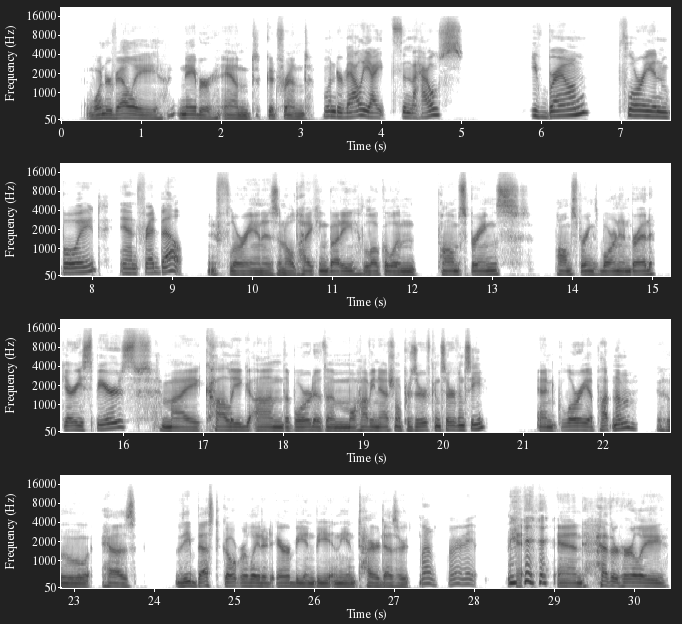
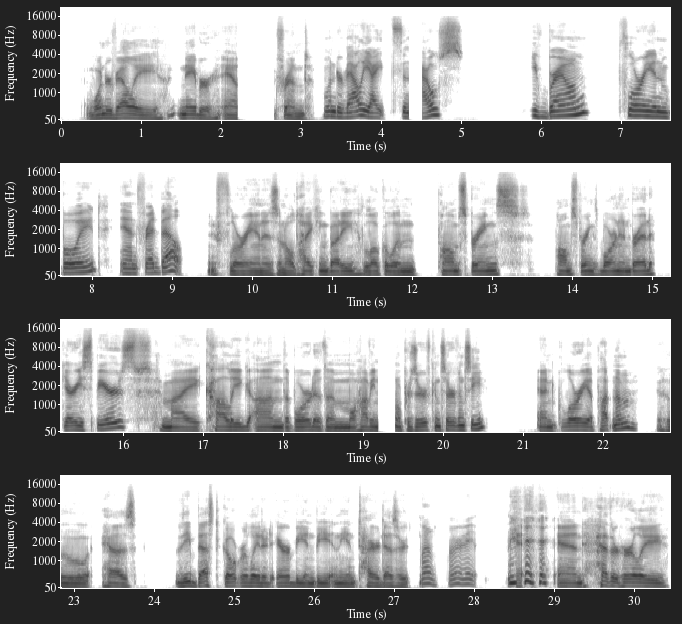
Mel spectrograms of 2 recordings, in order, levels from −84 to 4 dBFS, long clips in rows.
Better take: first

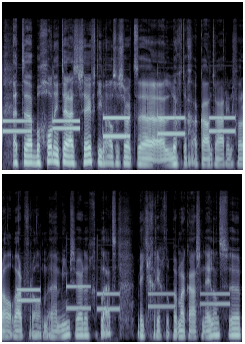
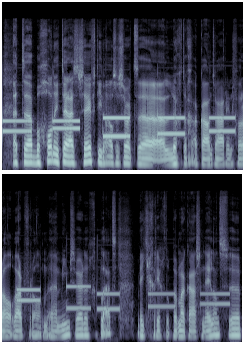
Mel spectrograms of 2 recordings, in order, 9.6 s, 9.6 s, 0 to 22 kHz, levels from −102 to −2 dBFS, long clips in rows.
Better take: neither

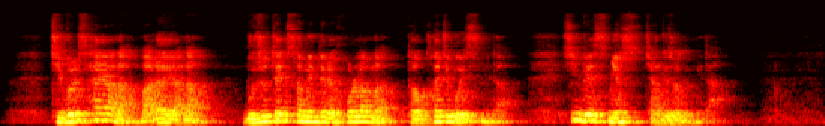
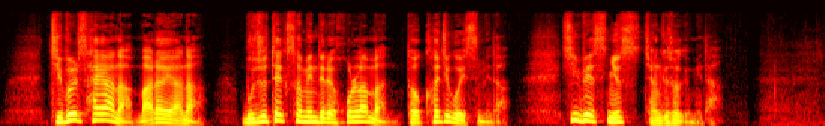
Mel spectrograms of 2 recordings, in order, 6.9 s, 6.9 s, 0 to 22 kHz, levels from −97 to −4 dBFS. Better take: second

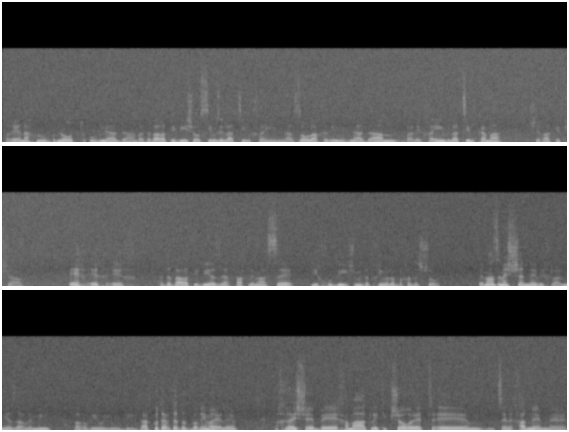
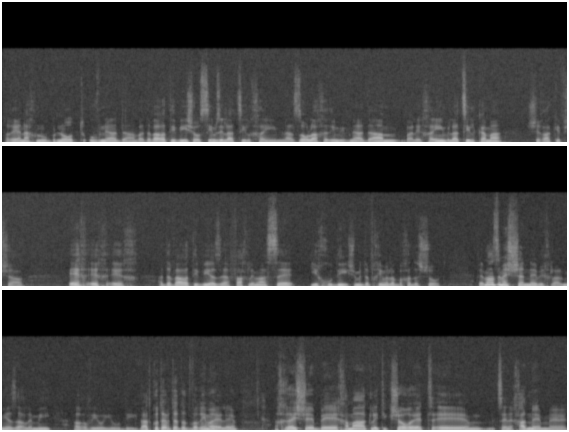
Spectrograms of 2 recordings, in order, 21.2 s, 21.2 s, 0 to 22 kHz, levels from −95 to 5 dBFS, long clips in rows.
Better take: second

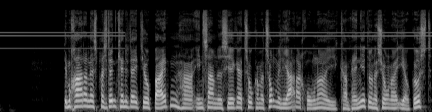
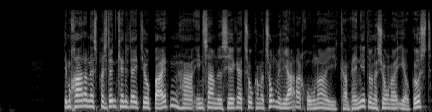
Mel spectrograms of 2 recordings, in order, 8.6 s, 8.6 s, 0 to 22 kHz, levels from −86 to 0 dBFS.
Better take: second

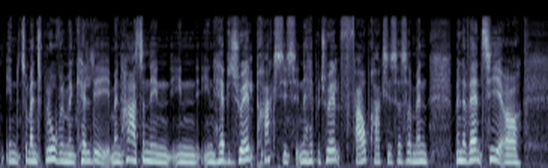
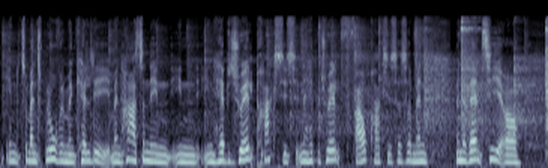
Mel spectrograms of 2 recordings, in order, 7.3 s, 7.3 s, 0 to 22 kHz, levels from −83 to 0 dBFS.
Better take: first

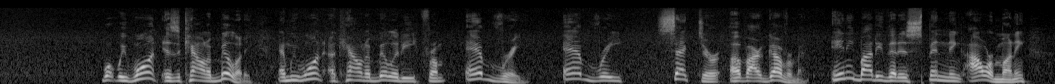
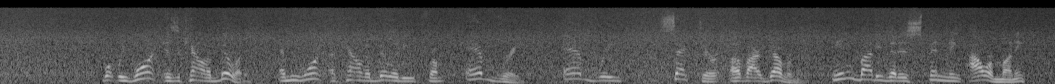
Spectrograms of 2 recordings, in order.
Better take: first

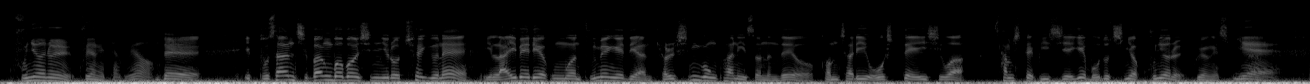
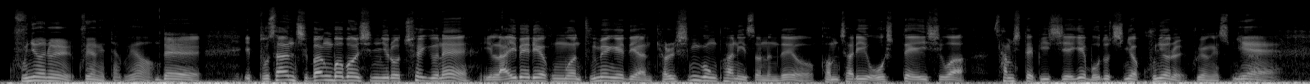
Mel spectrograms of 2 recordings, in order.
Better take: second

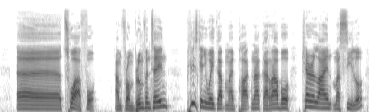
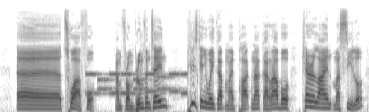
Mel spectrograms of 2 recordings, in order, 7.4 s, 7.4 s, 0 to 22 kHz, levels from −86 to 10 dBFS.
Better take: first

